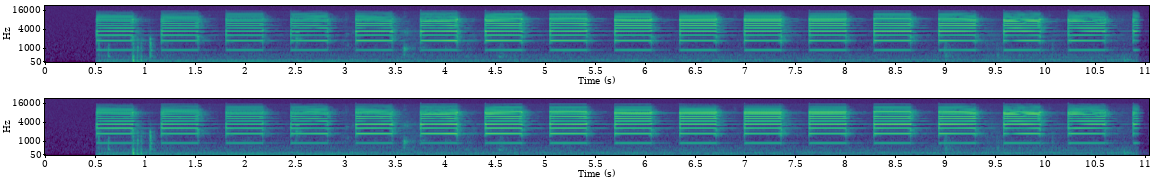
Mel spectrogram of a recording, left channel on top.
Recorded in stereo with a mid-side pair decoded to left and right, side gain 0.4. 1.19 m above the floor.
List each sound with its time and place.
0.5 s an alarm clock: 10° right, 0.7 m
